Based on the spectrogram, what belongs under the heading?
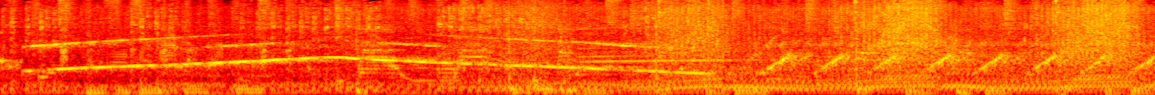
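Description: Electronic police siren from a children's ride-on toy police car: one slow wail rising and then falling in pitch, then switching about three and a half seconds in to a fast yelp of quick rising chirps, about three a second.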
